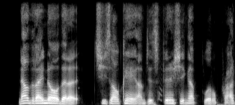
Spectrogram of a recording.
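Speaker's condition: Multiple system atrophy; must consciously blink

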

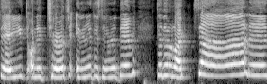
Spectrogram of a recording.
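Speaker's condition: Cerebral palsy; right-sided, premature, diagnosed 6 months, limp, foot braces, small right hand, foot surgeries at 7, 11; speech disability, predicted never to talk, first word around one year, speech therapy since age one

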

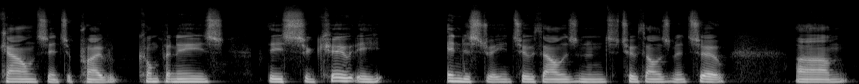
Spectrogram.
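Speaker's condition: No condition

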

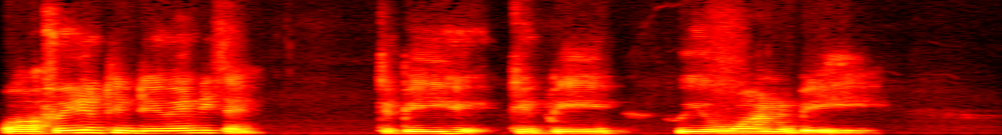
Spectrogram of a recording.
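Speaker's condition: Down syndrome; from birth

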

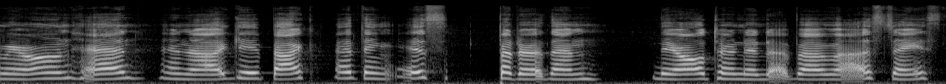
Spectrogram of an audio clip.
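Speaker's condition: ALS; quickly progressed to walking with cane

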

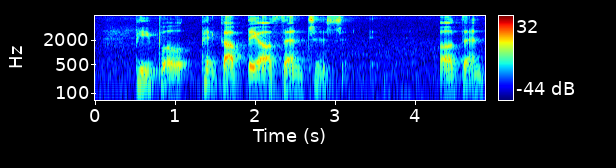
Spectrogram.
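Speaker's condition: Parkinson's disease; followed own path

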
